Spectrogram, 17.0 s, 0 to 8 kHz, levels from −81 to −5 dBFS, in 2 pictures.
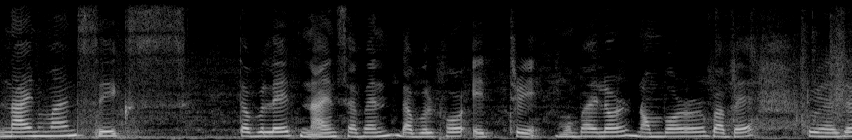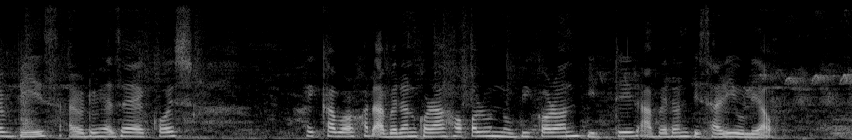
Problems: background sounds at intervals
